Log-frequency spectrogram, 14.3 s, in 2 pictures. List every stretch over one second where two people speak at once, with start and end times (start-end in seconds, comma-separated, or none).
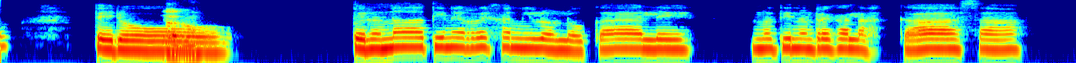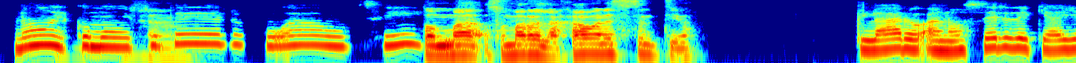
none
